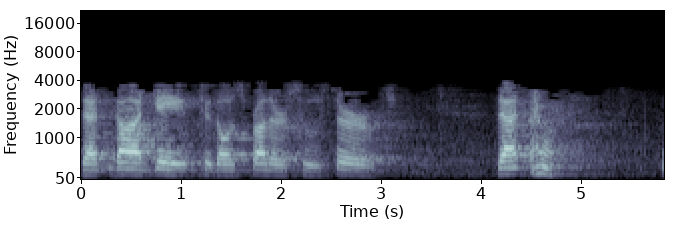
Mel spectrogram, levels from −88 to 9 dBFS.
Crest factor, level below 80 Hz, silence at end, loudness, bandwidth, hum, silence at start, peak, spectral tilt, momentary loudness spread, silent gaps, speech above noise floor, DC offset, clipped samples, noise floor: 20 dB; -84 dBFS; 0.85 s; -20 LUFS; 4 kHz; none; 0 s; -2 dBFS; -8 dB/octave; 17 LU; none; 35 dB; under 0.1%; under 0.1%; -55 dBFS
